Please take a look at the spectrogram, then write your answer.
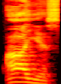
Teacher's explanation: in the environment of an Epsilon following a gamma the gamma becomes a y sound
